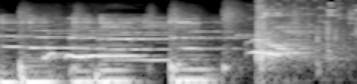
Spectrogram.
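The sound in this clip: Dishes crash and shatter while a table is being set: a few loud breaking impacts, with bright, ringing porcelain clinks trailing after each crash.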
